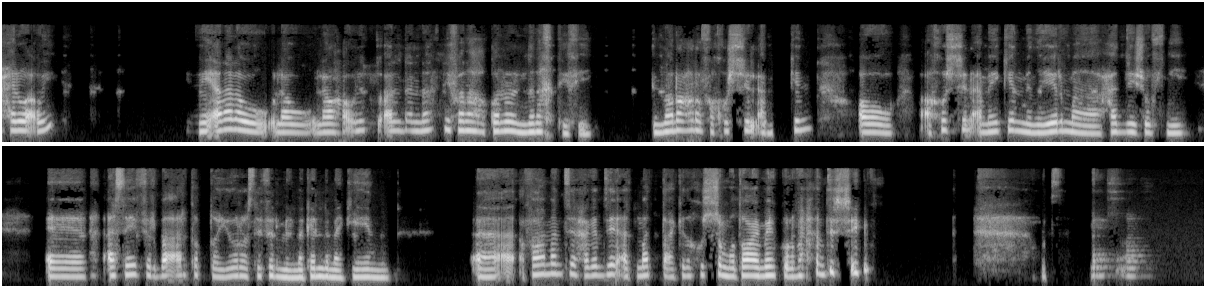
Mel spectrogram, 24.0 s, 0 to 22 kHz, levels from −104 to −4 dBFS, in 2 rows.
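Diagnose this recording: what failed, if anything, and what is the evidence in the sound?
At 3.37 to 3.43 s the sound smears briefly for about 40 ms, a short wobble where the real signal stops. This is short concealed packet loss at the network stage: audio arrived too late, and the decoder extended the preceding sound to cover the hole before blending back.

Overlapping the end of that smear, 3.41 to 3.43 s turns rough and grainy for 20 ms, and 6.81 to 6.99 s sounds rougher and noisier for 100 ms. These are lost packets rebuilt from error correction in the codec: the decoder played low-bitrate backup copies from the following packets.

From 22.95 s to the end the speech suddenly turns hollow and roomy, about 10 dB quieter, thinner in the bass, with room noise rising to within roughly 35 dB of the speech. This is likely a switch to a distant microphone at the capture stage.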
